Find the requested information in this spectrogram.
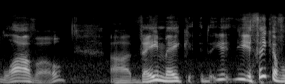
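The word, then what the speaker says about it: Lawo: manufacturer from germany their website is la wo pronounced lavo they make you think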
